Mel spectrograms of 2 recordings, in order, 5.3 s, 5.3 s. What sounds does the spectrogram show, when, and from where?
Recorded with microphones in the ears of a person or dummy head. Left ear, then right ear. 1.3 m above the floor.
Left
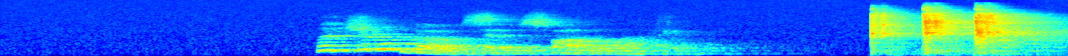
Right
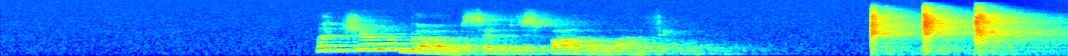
1.6 s a woman speaking: 45° right (ahead or behind), 1.8 m
4.3 s tearing paper: 10° right (ahead or behind), 1.3 m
